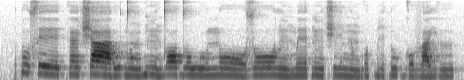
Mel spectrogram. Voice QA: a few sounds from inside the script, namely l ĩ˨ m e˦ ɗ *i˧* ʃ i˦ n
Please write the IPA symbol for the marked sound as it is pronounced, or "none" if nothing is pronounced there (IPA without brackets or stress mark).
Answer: ĩ˧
